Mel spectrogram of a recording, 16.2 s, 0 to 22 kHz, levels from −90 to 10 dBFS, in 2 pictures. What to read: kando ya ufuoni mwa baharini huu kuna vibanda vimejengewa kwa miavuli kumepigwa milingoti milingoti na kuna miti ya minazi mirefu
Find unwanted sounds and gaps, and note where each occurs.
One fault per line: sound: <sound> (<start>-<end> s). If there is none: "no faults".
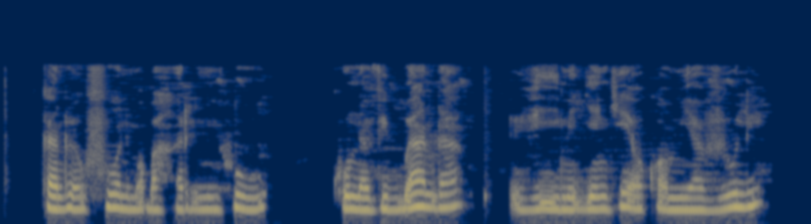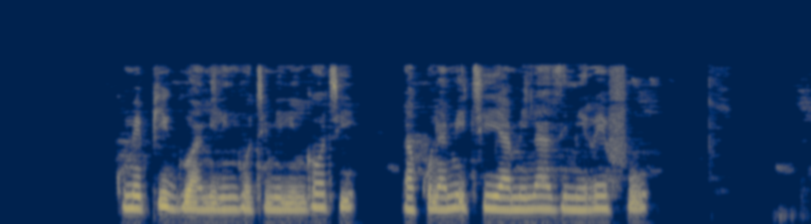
no faults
